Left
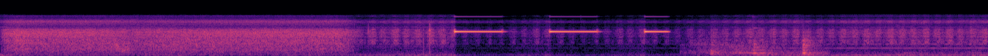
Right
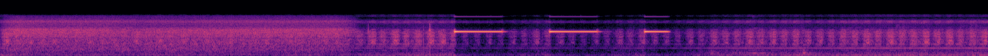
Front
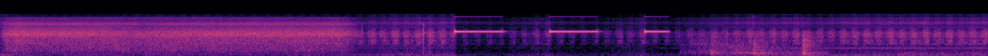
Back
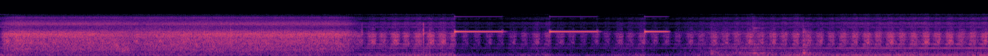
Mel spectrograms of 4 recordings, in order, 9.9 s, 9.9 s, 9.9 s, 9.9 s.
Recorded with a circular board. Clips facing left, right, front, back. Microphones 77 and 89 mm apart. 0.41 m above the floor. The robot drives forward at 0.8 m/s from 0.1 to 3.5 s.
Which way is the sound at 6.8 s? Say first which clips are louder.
Left 2 dB, even; 60° left.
